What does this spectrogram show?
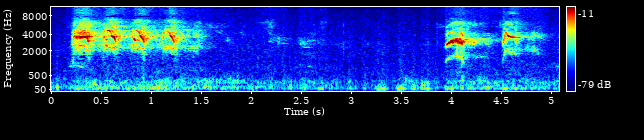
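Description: Birds calling: a quick run of high chirps in the first second and a half, then two short calls near the end, the first sliding down in pitch.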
